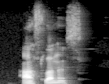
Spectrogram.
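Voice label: "асланыс", Komi, male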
